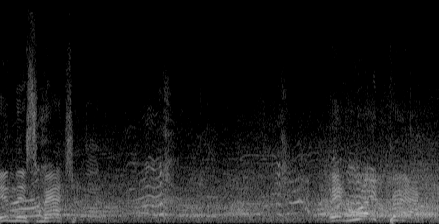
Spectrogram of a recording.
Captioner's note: audience chanting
